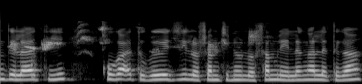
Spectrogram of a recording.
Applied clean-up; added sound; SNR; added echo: neural mask model DeepFilterNet 3.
